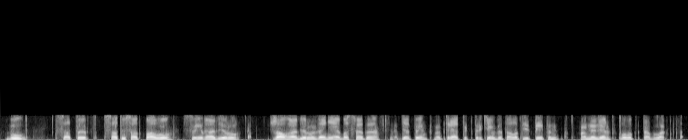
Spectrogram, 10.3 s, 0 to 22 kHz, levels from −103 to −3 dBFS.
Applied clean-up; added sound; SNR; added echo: neural diffusion model UNIVERSE++.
